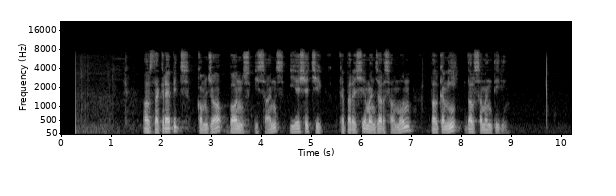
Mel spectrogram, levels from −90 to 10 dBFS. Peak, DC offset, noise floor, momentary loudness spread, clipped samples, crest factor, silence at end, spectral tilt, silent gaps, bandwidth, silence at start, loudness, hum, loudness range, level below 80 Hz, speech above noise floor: -6 dBFS; under 0.1%; -72 dBFS; 11 LU; under 0.1%; 18 dB; 1.3 s; -6 dB/octave; none; 8 kHz; 1.65 s; -24 LUFS; none; 2 LU; -54 dBFS; 49 dB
